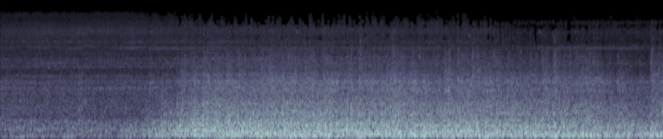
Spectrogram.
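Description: Conveyor rollers rumble and clatter steadily.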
